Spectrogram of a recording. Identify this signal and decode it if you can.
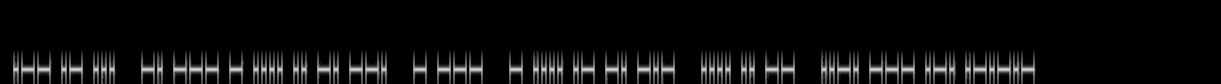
Morse code, heard as a keyed tone, about 30 wpm, 700 Hz. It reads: WAS NOTHING TO THANK HIM FOR.
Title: Sentences from Top 1000 Words 30wpm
